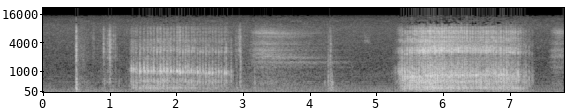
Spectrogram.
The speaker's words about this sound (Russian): На диване храпит пьяный Илья Медведь.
